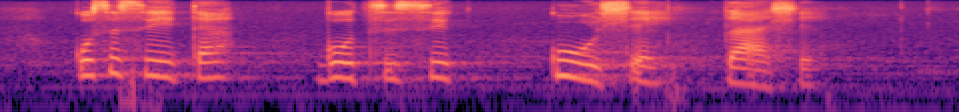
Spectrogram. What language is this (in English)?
Swati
